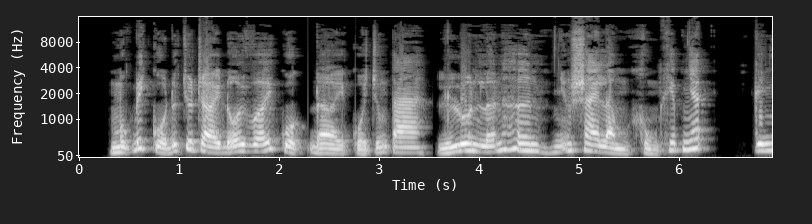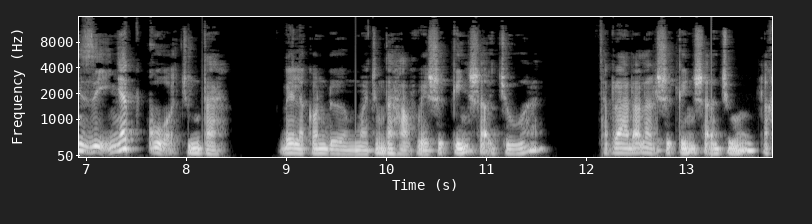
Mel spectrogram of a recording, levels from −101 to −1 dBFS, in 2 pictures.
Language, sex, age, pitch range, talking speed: Vietnamese, male, 30-49, 115-150 Hz, 215 wpm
